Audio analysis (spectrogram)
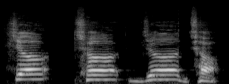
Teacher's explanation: ये संघर्ष भी कर रहा है और स्पर्श भी कर रहा है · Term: स्पर्श संघर्षी व्यंजन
